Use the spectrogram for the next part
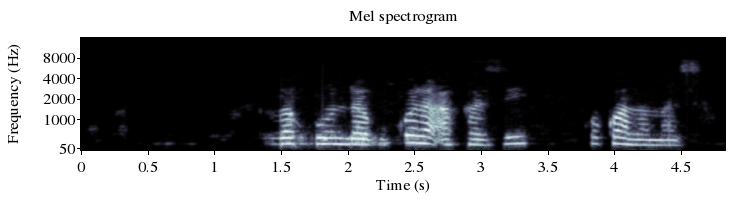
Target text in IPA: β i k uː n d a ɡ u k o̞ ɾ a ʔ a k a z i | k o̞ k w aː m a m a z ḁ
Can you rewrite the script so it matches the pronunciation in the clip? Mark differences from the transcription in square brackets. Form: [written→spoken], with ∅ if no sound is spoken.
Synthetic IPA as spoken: β [i→a] k uː n d a ɡ u k o̞ ɾ a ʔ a k a z i | k o̞ k w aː m a m a z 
